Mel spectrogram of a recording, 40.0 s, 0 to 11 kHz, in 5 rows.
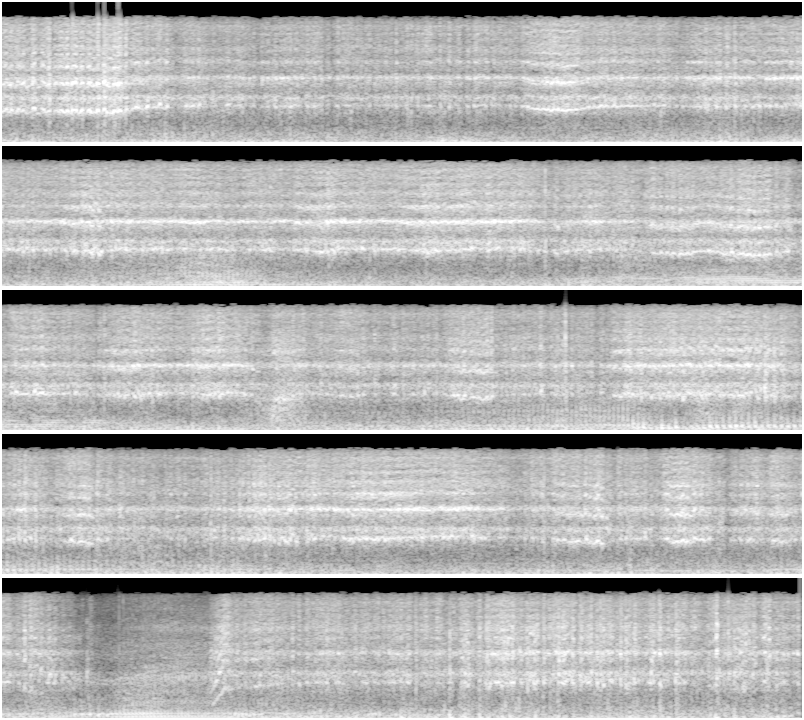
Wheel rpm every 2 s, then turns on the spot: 220, 230, 230, 230, 230, 230, 230, 220, 230, 230, 230, 220, 220, 220, 230, 220, 70, 180, 220, 220.
none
